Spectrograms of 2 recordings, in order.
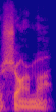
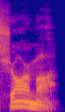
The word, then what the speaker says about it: Sharma: Chararma." He butchers the pronunciation of her name. Another small deliberate cut. "It's Sharma."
